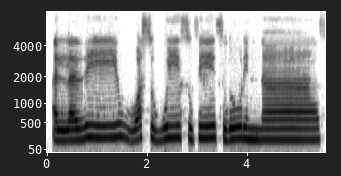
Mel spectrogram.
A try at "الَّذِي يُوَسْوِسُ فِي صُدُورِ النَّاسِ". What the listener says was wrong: একটা হয়ে যাচ্ছে না? আল্লাযী ইউওয়াসবিসু। হ্যাঁ, উইসু মানে মানে ওয়াওটাকে একটু বেশি গাঢ় ভাবে বলা হচ্ছে, হ্যাঁ।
